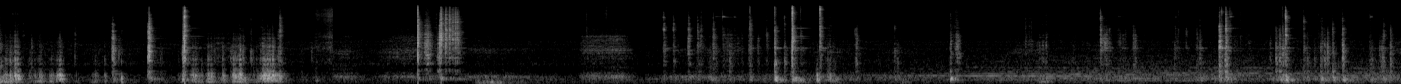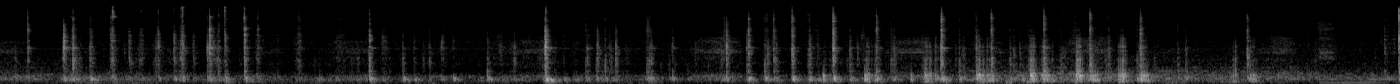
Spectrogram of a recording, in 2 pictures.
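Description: Irregular small metallic clicks and clinks of a nut, lug and hardware being fitted and tightened by hand onto the positive DC input terminal stud of a power inverter.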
